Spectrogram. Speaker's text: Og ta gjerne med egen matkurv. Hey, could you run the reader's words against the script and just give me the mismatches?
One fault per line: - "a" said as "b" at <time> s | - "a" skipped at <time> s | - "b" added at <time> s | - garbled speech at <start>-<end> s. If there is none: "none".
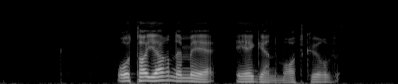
none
